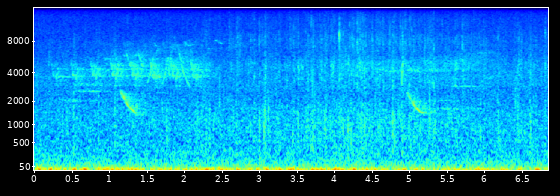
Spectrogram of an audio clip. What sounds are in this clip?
Ovenbird, Wood Thrush, Blackburnian Warbler, Veery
